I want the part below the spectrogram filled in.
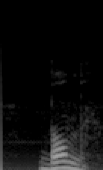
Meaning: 1. bomb (explosive) 2. gas cylinder (cylindrical vessel for compressed gas) 3. flat-bottomed marine fishing vessel 4. bung, stopper (for barrels) 5. single mother
- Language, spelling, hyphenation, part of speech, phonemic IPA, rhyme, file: Dutch, bom, bom, noun, /bɔm/, -ɔm, Nl-bom.ogg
